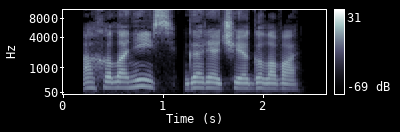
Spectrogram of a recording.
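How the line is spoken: Pleased snort. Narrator (Russian): фыркнул Ольг довольно

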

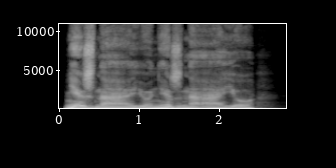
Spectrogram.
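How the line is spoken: Muttering. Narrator (Russian): бормотал он

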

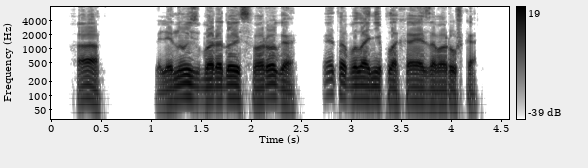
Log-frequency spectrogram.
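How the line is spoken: Pleased deep bass. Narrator (Russian): пробасил довольный Ратибор

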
